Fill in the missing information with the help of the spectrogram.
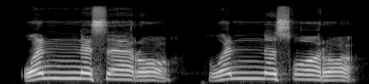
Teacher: را کے اوپر کھڑی زبر ہے، ایک حرکت کے برابر اس کو لمبا کریں گے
